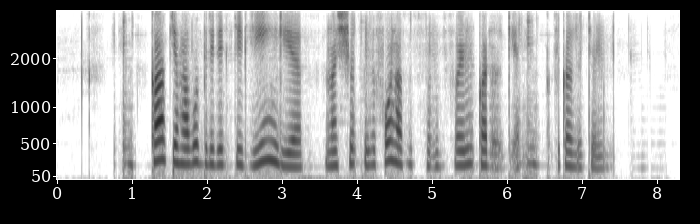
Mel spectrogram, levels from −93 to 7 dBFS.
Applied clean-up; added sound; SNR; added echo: neural separator model SepFormer WHAMR!.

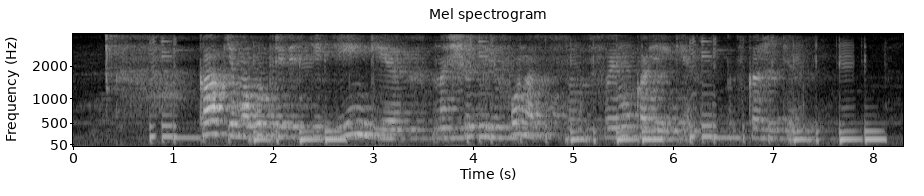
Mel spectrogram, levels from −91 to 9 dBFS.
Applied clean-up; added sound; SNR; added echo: none; Electric guitar; 1 dB; reverberation time 1.1 s.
